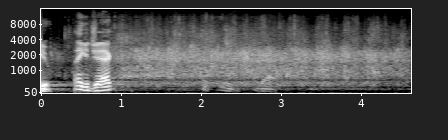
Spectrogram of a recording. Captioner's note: audience applauding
